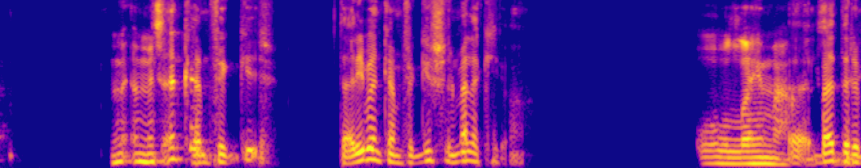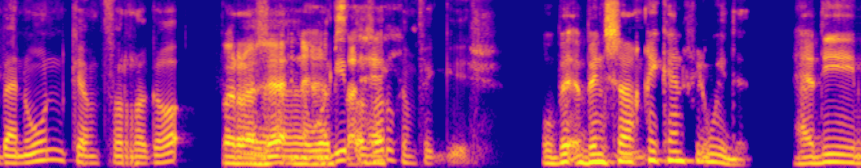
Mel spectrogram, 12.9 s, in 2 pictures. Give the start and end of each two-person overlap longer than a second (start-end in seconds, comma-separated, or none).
8.1-9.5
